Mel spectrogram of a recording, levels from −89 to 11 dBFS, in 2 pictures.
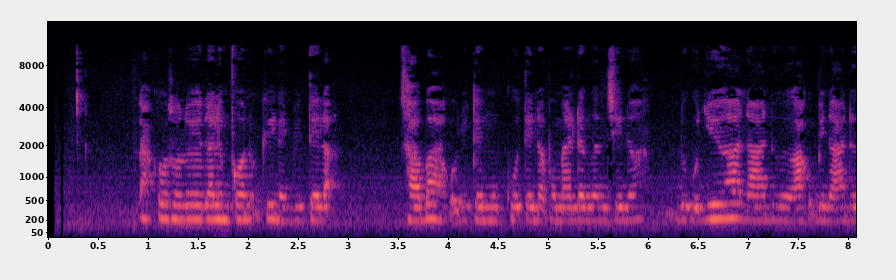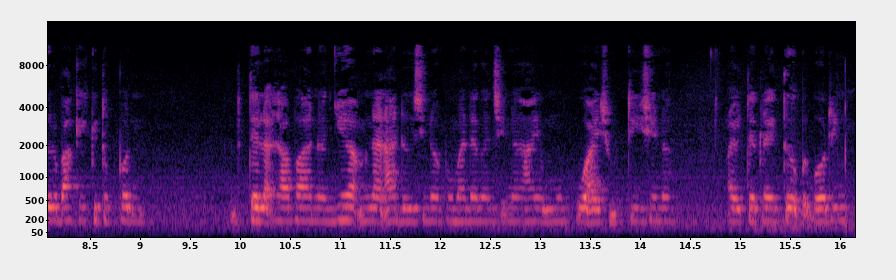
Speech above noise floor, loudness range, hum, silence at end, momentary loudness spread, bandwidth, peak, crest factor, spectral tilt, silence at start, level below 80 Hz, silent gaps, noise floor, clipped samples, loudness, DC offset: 25 dB; 3 LU; none; 0 s; 12 LU; 11.5 kHz; -10 dBFS; 20 dB; -5 dB/octave; 0.2 s; -70 dBFS; none; -53 dBFS; under 0.1%; -29 LUFS; under 0.1%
